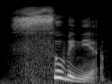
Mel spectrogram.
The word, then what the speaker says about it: souvenir: s o u we e and I our souvenir okay Sylvania means in memory of something so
